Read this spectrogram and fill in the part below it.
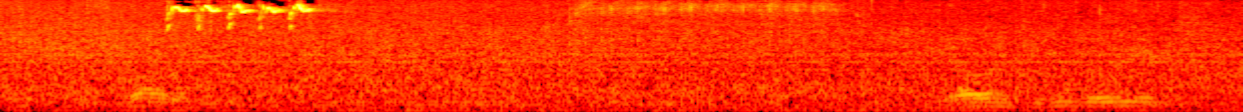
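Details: Cuban grassquit, hammer and bell song type: a quick burst of five high, sharp notes, then a faint, thin, drawn-out high buzz, with low murmuring in the background.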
